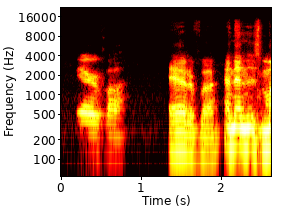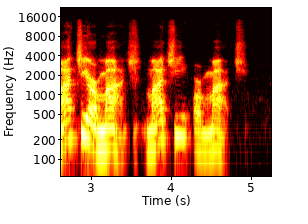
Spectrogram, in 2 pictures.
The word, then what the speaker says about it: mate: And then is machi or mach? Machi or mach? It's none of those. It's like between them. It's machi. Machi. Yeah, that's perfect. Machi.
